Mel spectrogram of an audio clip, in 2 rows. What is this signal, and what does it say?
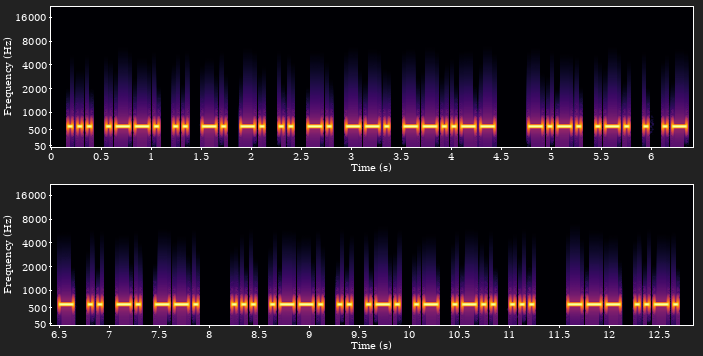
Morse code, heard as a keyed tone, about 25 wpm, 600 Hz. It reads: SPINNING, CREATING SPIRALS OF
